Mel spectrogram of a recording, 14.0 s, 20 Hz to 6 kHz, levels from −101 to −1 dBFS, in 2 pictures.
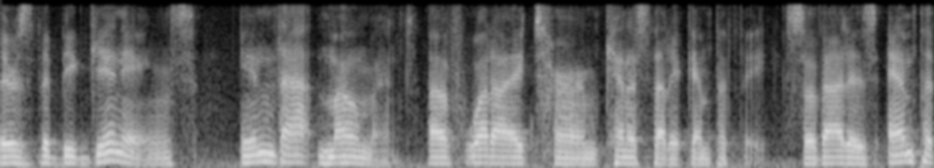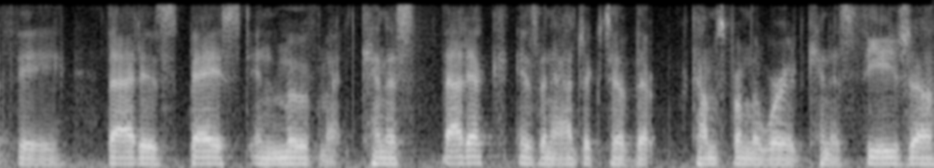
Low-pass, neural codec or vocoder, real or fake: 5.4 kHz; none; real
